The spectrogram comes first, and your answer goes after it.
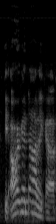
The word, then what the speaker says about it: Argonautica: It takes place on this cruise ship called the Argonautica, the Argonautica. That's the way it's pronounced.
